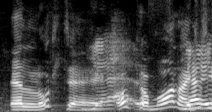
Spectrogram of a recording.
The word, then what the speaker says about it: elote: And then she said it and I went, how do you pronounce it? Elote. Eloote.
